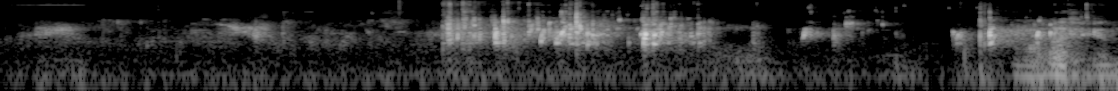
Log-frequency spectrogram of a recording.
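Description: Water splashing and dripping in a plastic bucket as a hand works in it, in a loud spell from about two to three and a half seconds in and a few shorter splashes near the end.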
